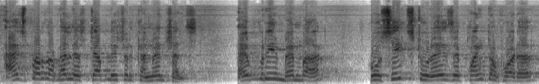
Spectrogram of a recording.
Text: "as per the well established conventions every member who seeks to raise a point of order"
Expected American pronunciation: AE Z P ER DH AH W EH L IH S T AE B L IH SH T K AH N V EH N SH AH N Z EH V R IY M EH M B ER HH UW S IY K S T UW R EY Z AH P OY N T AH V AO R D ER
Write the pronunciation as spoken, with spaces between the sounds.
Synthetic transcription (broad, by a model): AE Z F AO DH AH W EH L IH S T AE B L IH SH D K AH N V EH N SH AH N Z EH V R IY M EH M B ER HH UW S IY K S T UW R EY Z AH P OY N T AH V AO R D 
